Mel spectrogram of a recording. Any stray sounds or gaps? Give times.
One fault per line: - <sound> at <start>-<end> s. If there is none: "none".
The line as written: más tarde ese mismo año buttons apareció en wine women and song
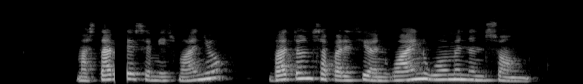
- dropout at 1.1-1.3 s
